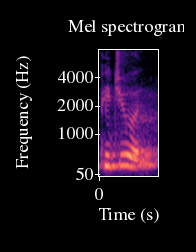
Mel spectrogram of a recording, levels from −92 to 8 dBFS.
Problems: constant background noise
